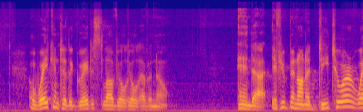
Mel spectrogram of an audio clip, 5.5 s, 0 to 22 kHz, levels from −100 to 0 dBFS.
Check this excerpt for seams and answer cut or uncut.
cut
